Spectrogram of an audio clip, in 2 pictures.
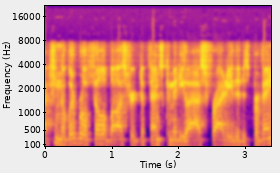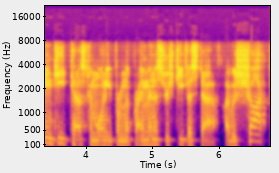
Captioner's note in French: voix de l'interprète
